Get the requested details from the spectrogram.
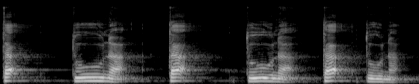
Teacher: حمزہ ساکنہ کو جھٹکے کے ساتھ پڑھیں گے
